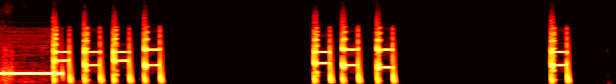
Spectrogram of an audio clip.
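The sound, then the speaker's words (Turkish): A steady dial tone cuts off into a quick run of four telephone keypad beeps, then a pause, three more, another gap and one final beep, all clean with no talking, as a phone number is dialed to make a call. “Abi o seslerden numarayı bulurlar diye.”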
